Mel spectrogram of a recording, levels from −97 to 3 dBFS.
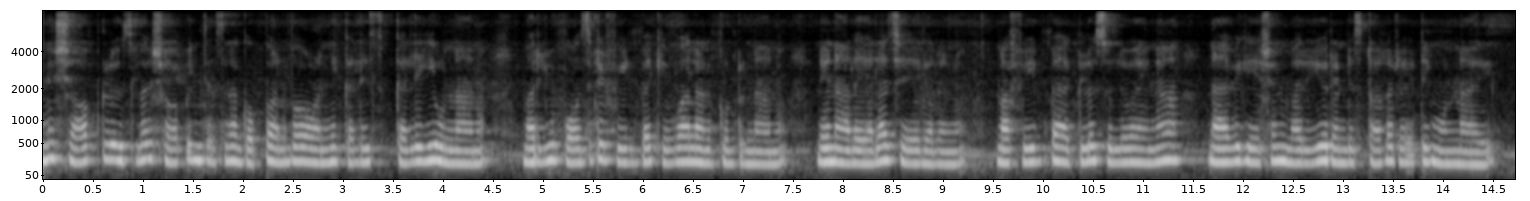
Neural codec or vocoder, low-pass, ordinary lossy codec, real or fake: codec, 16 kHz, 16 kbps, FreqCodec, smaller model; none; none; fake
